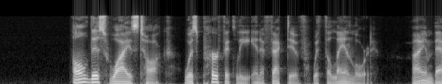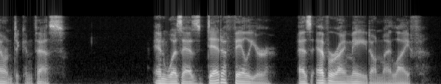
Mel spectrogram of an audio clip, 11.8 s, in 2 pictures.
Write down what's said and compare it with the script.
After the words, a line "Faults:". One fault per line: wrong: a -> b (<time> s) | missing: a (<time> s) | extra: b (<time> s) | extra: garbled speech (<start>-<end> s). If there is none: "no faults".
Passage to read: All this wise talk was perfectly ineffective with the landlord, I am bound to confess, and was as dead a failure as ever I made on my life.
All this wise talk was perfectly ineffective with the landlord, I am bound to confess, and was as dead a failure as ever I made on my life.
Faults:
no faults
